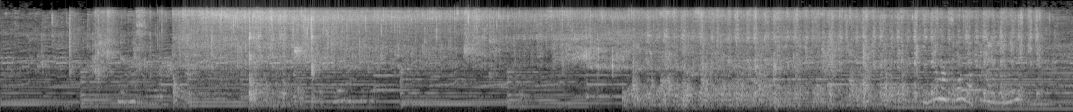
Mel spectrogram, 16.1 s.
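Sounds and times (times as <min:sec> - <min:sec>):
chicken sizzling in oil: 0:00.1 - 0:16.0
spatula scraping a wok: 0:02.6 - 0:06.0, 0:08.3 - 0:15.9.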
